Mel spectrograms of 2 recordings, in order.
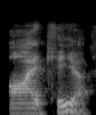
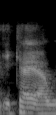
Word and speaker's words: IKEA: For example, Ikea, you know, it's totally unnatural in most European languages to say I, you know, but in English it's totally natural.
